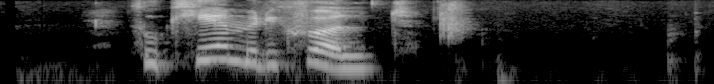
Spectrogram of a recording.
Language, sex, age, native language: Icelandic, male, 9, Icelandic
